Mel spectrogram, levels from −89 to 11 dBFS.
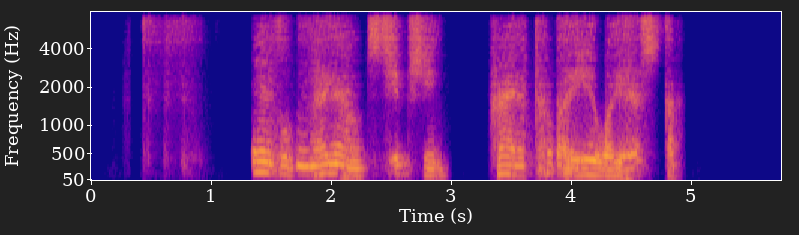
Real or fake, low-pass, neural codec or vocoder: fake; 7.2 kHz; codec, 44.1 kHz, 0.9 kbps, DAC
